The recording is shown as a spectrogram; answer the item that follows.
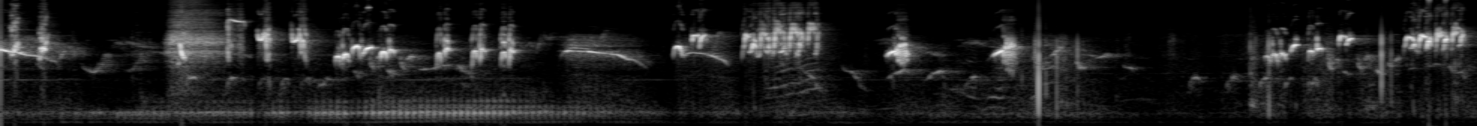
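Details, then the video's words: Fierce oriental magpie-robin kept as a song tutor for less spirited magpie-robins, singing a dense, rapid medley of whistled slurs, chirps and harsh buzzy notes with brief pauses, over a faint low hum. "Kacer pastol jahat lumayan but masteran burung Kacer kurang ngotot"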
